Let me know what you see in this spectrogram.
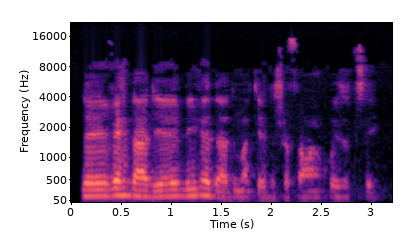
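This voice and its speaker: A man is speaking. His voice is somewhat breathy. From Brazil, Recife, Pernambuco. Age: 30s. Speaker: podcast co-host, accounting student. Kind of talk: casual chat.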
